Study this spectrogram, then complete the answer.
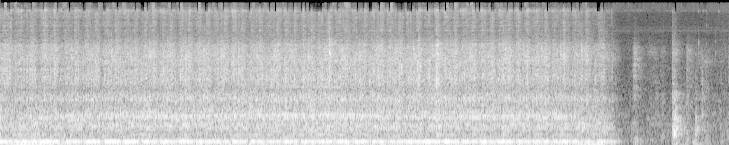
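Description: Sewing machine stitching small Christmas quilt pieces, a loud steady motor drone with rapid needle chatter running close for about six seconds, then stopping abruptly, leaving a few small clicks and handling noises.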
